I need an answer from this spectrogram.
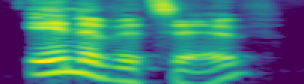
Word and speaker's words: innovative: a really Innovative device Innovative stress on the I Innovative but if it's a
